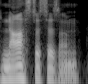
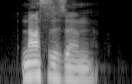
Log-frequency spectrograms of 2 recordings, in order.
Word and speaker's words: Gnosticism: But this is the stuff that reminded me so much of Gnosticism. Now, Gnosticism, is like early Christian mysticism. – I know what it is. – Okay, well, never mind. You pronounce it like gnocchi.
